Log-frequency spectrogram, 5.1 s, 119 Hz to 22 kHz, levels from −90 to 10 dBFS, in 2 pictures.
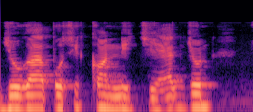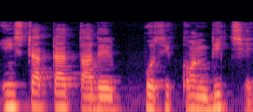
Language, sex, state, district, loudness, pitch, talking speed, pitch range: Bengali, male, West Bengal, Kolkata, -16 LUFS, 130 Hz, 95 wpm, 125-140 Hz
